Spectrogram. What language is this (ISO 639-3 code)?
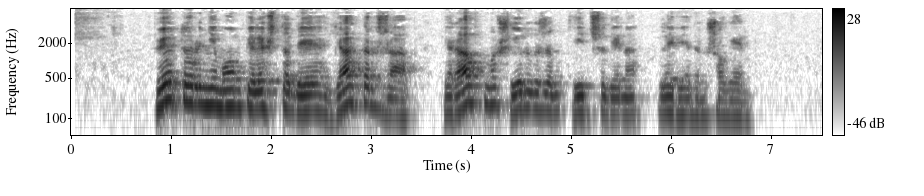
chm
